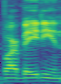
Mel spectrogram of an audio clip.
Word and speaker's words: Barbadian: i've never seen it i've never seen it said barbadian that's like barbarian it's like australian it's like australian right yeah it's funny bobby actually looked it up and barbadian is the textbook correct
